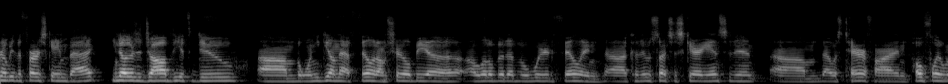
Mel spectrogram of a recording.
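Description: Nothing stood out as a technical problem on listening.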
